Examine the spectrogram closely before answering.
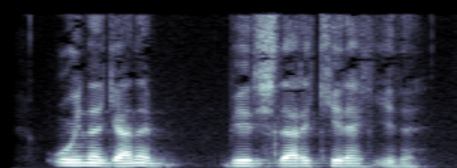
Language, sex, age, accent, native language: Uzbek, male, 18-24, Toshkent viloyati, Uzbek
